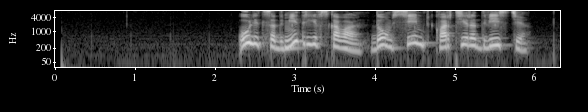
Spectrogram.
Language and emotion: Russian, positive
